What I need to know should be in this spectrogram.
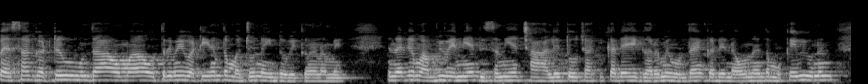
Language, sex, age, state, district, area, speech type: Sindhi, female, 30-45, Maharashtra, Mumbai Suburban, urban, spontaneous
